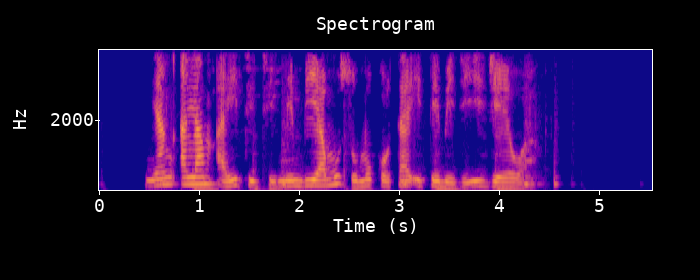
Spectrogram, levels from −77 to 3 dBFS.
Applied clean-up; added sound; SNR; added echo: neural mask model RNNoise.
